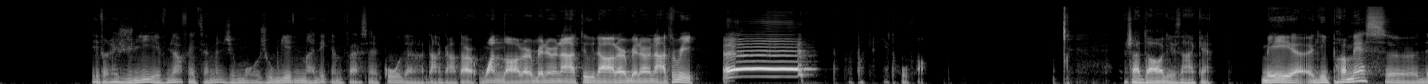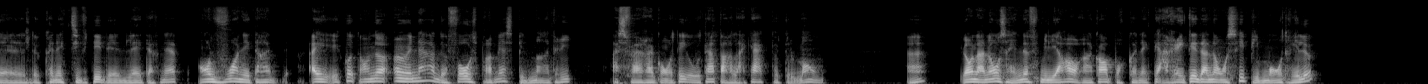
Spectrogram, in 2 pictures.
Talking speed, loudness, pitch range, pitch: 190 wpm, -22 LUFS, 80-110 Hz, 90 Hz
